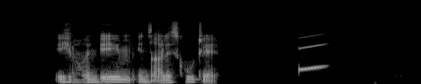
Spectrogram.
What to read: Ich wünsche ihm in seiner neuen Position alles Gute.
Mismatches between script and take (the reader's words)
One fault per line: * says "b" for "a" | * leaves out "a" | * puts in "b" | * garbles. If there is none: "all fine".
* says "neuen" for "wünsche"
* leaves out "seiner neuen Position"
